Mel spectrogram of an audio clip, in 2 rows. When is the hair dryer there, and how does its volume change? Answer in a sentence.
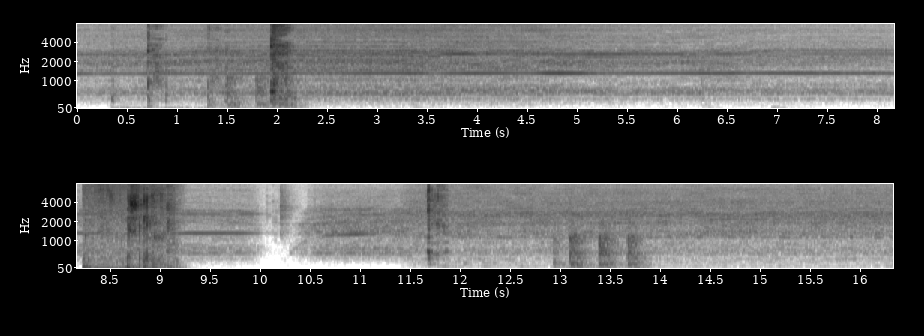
The hair dryer can be heard from 0.0 to 16.2 s, getting quieter.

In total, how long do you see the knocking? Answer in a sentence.
The knocking can be heard for 2 seconds in total.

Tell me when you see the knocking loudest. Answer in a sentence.
The loudest moment of the knocking is at 13 seconds.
